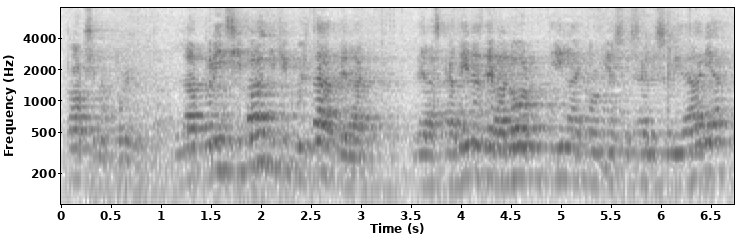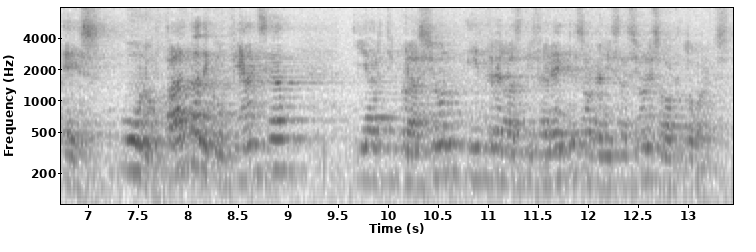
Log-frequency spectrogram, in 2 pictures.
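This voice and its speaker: A man presenting at a conference session, reading out numbered points in a measured way. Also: fairly high pitch, recorded from a distance, slight background noise. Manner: enumerating, measured. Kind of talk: reading poll results aloud. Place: large conference hall. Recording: echoey hall, voice from afar.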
